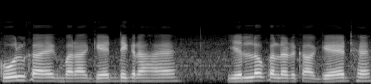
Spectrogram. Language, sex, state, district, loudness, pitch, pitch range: Hindi, male, Arunachal Pradesh, Lower Dibang Valley, -14 LUFS, 155 Hz, 150-165 Hz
